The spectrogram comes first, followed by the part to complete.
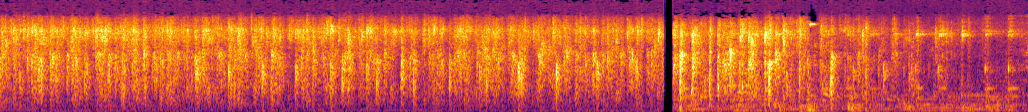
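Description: Audience applauding after a song ends. About two-thirds of the way through, the sound drops out for an instant, and then a low, evenly repeating bass pattern of the next song starts under the clapping.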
